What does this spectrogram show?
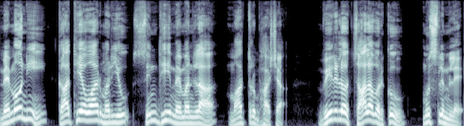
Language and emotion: Telugu, neutral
